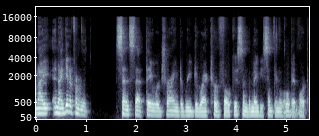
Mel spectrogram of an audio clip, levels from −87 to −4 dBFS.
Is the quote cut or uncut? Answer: uncut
